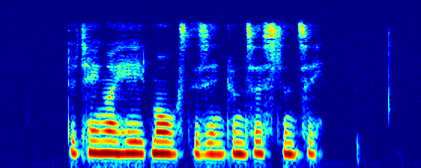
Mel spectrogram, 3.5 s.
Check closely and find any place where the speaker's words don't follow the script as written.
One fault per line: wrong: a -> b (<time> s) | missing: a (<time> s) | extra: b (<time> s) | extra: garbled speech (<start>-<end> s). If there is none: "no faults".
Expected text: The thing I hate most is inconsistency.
no faults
